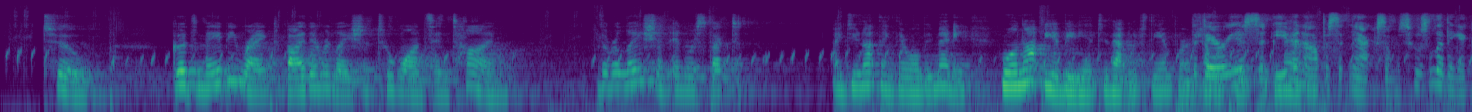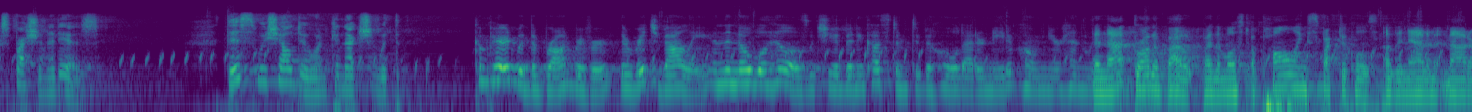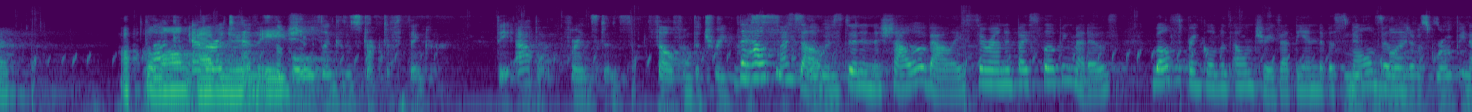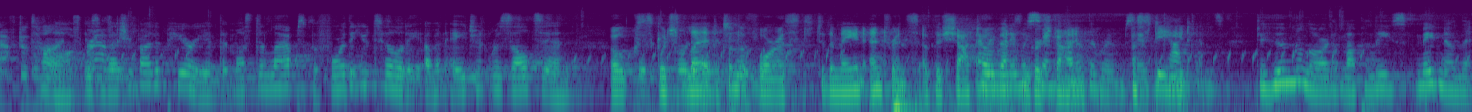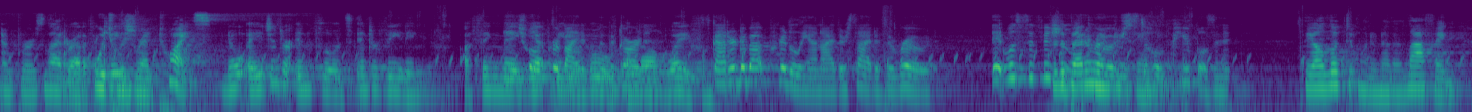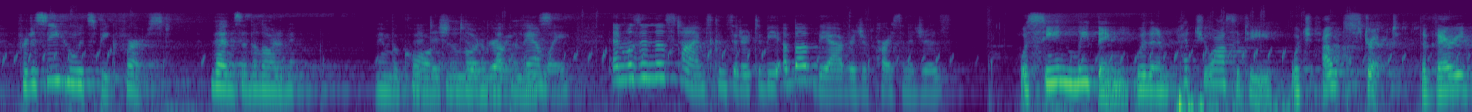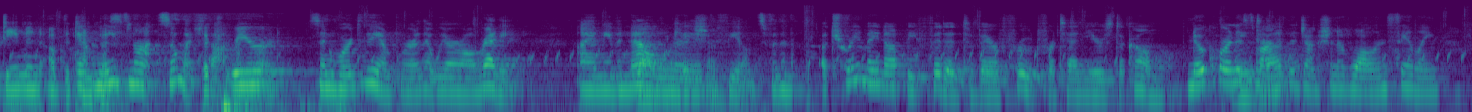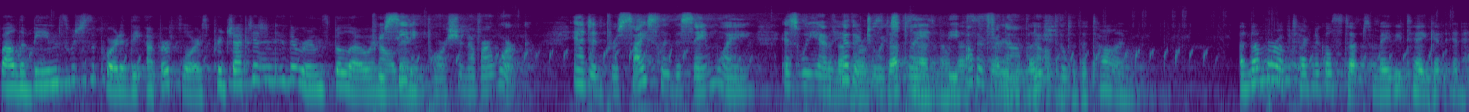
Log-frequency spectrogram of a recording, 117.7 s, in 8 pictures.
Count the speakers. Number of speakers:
six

